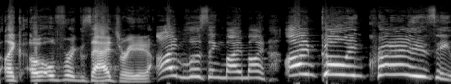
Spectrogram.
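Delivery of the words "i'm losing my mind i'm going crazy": high, slow, hammy overacted wail; bad acting. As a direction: ham it up like a terrible soap actress. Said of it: "the worst overacting you've ever seen".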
